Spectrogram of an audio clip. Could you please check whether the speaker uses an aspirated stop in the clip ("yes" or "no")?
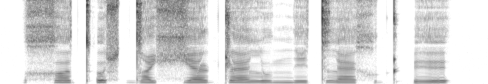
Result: no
